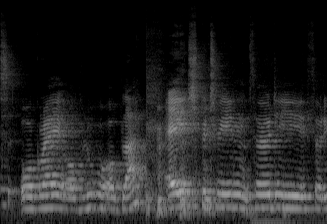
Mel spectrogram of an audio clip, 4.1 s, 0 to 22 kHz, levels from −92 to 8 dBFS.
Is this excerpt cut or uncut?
cut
